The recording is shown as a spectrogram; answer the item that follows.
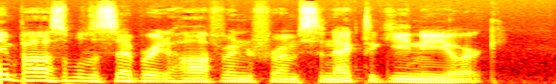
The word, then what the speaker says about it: Synecdoche: And we'd also just talked about am I saying that right? Synecdoche. Okay. – Synecdoche. – Yeah, Synecdoche. Kind of sounds like Schenectady.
